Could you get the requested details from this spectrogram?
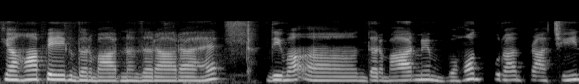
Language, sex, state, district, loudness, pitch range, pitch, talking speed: Hindi, female, Punjab, Pathankot, -20 LUFS, 180-215 Hz, 195 Hz, 145 wpm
